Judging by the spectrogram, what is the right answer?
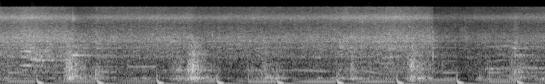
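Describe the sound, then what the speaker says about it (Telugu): Chopped onion and tempering spices fry in a pan for a tomato charu, a steady close sizzle with rhythmic low clanks of stirring repeating about every half second. "ఉల్లిగడ్డ, ఈ పోపు అంతా బాగా ఫ్రై అవ్వాలి ఫ్రెండ్స్"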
